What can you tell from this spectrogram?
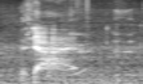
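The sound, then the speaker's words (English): A steady, loud low rumble of road noise fills a moving car's interior, with a voice briefly sounding over the constant drone. “We're just fucking in the car.”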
